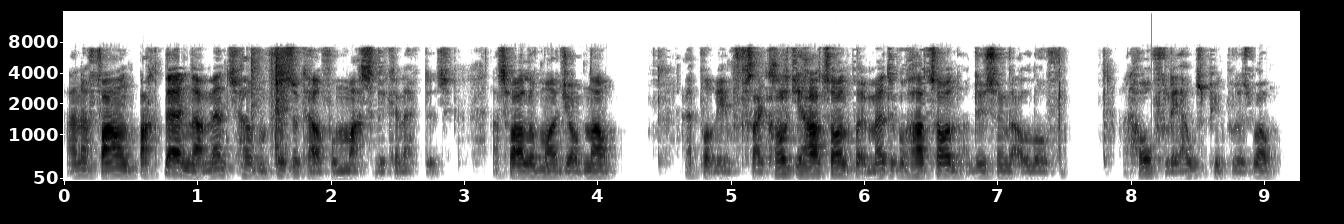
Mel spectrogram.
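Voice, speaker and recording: Fast-talking Liverpool man, husky voice. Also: mid-range voice, lo-fi sound. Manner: fast, excitable delivery with verbal stumbles and restarts. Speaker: psychotherapist giving a recorded lecture. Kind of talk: recorded lecture to counselling students. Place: presenting alone without a live audience.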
